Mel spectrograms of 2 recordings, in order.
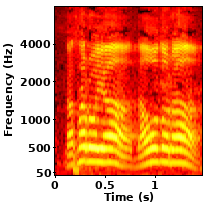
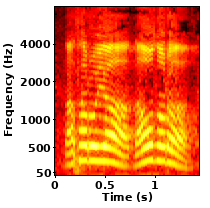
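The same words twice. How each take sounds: First: It is said louder. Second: It is said louder still, near shouting.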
